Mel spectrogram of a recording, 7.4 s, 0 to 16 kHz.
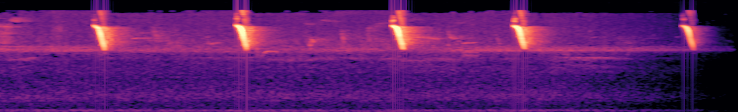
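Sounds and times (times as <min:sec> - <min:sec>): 
russet sparrow Passer rutilans rutilans giving shrill calls in Japan: 0:01.0 - 0:01.3, 0:02.4 - 0:02.7, 0:04.0 - 0:04.3, 0:05.2 - 0:05.4.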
